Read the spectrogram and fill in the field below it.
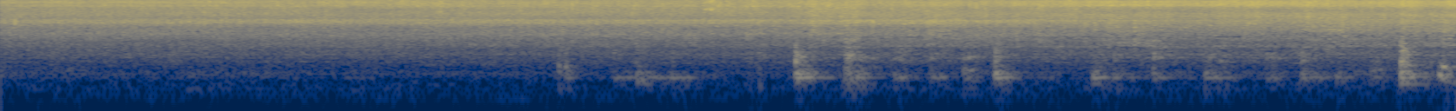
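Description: Spoon scrapes and clicks intermittently through samosa vegetable filling with salt in a pan, with soft, faint sizzling underneath.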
